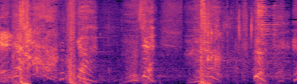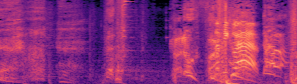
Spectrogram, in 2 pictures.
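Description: Heavy blows thud into a body.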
